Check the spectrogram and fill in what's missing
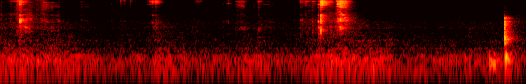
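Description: Scissors snip through paper to cut out small antennas for a bumblebee craft, a few quiet, close cuts in short bursts with pauses between them.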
